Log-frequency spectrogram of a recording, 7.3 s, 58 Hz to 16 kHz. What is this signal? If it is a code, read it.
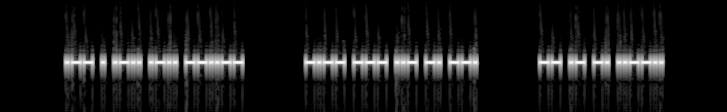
Morse code, heard as a keyed tone, about 40 wpm, 700 Hz. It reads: WELL, YOUNG MAN?
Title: 3x Word-Spacing - Sentences from Top 400 Words - 40wpm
